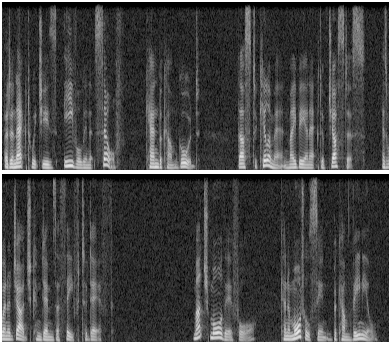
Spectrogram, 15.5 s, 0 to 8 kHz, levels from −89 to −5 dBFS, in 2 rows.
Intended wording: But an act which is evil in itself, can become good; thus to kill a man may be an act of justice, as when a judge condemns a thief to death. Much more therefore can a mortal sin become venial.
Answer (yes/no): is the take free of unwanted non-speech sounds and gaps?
yes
